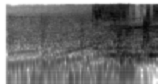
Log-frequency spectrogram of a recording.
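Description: Swelling synthesized whoosh with several tones gliding upward, getting steadily louder: a riser sound effect opening a TV programme's title sequence.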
